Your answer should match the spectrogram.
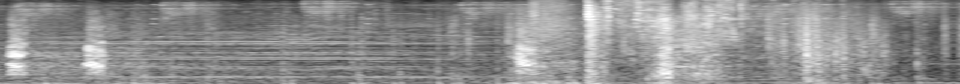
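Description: Dogs barking in the stealth game Dishonored: Death of the Outsider, several sharp barks at moderate distance over clanking mechanisms and a low ambient hum.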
